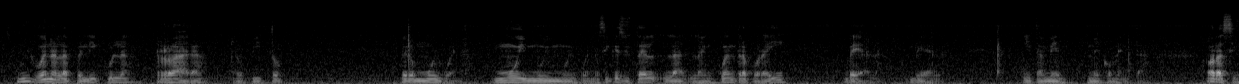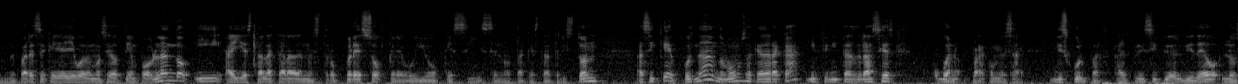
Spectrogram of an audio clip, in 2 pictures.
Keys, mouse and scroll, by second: 0.8-1.8 ctrl+drag, 1.9 ctrl+middle click, 2.8-3.8 middle drag, 4.1 shift+middle click, 12.2 click, 13.0 click, 14.1 scroll down 2, 15.1-16.1 shift+middle drag.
